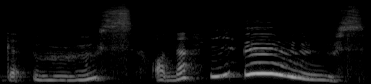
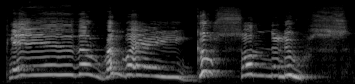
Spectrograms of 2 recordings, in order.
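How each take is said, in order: First: Goose on the loose drawn out very slow, breathy and hushed; slow whisper. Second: High, loud and slow shout. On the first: Reading the title to children, in a drawn-out whisper. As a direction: stretch each word in a secret hush. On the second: Gooseberry racing along the bank, slow high shout. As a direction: bellow it like a pilot on takeoff. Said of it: "he shouted". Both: Acted.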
